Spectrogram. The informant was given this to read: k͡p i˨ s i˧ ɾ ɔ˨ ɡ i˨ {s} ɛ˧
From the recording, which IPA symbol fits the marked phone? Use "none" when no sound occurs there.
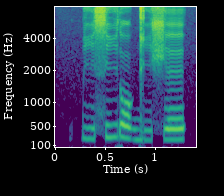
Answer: ʃ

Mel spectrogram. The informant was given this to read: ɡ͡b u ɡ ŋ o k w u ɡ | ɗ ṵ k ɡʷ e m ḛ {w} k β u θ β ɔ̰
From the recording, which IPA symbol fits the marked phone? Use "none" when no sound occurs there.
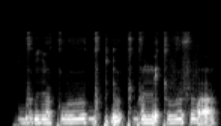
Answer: none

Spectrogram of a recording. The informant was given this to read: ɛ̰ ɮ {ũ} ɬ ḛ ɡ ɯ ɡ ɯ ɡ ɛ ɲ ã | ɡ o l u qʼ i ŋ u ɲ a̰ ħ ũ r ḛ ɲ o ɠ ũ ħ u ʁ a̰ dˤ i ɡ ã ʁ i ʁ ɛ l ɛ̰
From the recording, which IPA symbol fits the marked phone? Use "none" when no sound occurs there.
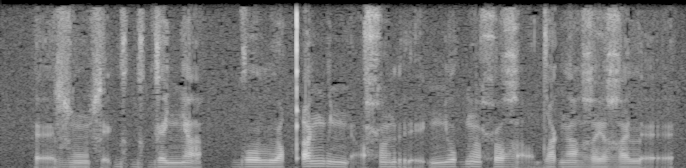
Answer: ũ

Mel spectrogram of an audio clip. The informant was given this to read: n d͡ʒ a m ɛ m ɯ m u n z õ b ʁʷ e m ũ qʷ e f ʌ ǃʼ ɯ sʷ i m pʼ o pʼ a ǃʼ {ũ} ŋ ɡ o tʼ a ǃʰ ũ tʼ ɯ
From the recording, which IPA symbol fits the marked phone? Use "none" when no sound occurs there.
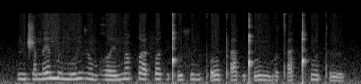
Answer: ũ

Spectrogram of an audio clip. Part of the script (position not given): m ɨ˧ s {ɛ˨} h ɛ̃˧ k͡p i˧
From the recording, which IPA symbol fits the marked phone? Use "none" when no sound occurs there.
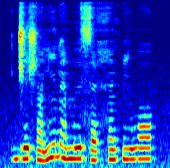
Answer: ɛ˨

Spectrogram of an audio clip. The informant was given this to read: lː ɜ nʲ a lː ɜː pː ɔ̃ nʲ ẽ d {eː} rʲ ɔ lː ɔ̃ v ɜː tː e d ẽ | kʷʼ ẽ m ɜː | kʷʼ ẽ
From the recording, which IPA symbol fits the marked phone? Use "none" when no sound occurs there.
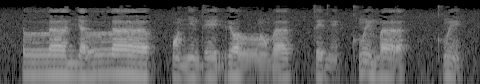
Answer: eː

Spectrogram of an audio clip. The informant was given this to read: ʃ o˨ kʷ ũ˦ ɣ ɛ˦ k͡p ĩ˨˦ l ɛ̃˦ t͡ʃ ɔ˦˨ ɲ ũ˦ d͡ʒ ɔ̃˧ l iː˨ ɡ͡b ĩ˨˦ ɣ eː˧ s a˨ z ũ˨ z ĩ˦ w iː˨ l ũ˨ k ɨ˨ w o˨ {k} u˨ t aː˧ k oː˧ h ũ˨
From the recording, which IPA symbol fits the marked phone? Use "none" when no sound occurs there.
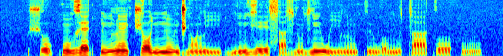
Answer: ŋ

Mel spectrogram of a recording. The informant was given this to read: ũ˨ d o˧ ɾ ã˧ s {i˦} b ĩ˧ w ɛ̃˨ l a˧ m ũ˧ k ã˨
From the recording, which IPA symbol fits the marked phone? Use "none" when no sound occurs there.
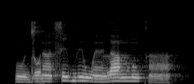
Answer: i˦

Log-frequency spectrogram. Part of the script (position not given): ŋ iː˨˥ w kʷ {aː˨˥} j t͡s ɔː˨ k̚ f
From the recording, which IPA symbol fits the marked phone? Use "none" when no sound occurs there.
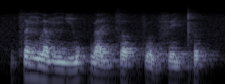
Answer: aː˨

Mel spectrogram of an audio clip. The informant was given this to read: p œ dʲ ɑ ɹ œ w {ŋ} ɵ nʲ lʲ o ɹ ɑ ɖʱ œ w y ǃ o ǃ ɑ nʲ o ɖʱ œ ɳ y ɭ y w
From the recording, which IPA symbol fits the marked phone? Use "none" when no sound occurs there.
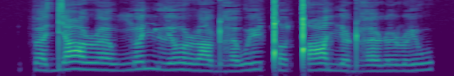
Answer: ŋ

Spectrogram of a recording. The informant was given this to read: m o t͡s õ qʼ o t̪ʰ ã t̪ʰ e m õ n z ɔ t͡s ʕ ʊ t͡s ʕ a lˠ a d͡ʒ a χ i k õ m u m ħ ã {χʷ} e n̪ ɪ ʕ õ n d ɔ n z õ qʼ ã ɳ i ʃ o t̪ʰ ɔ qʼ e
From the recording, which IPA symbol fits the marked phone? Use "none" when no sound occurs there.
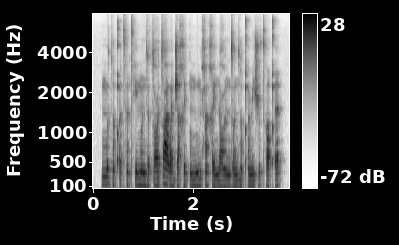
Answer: χ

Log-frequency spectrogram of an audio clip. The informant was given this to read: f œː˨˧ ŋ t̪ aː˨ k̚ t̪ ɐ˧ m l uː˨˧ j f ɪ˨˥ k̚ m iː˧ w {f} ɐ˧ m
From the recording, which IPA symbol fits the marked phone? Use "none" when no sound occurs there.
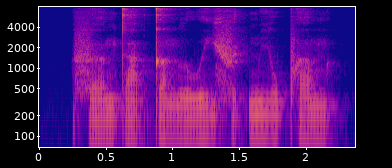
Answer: pʰ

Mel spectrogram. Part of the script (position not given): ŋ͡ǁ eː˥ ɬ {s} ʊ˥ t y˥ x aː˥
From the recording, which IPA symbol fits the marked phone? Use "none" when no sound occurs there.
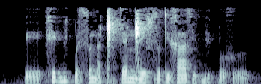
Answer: z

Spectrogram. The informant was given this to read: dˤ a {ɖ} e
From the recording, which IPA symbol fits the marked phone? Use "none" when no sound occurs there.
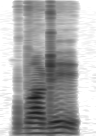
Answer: ɖ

